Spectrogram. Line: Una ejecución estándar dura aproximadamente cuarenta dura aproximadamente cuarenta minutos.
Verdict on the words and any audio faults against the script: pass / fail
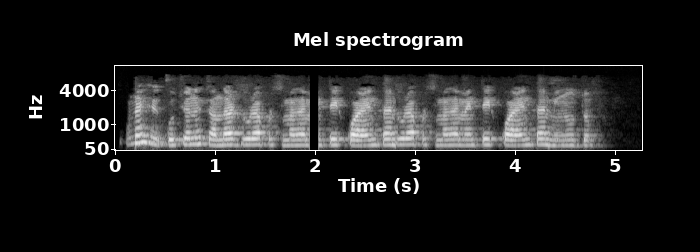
fail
